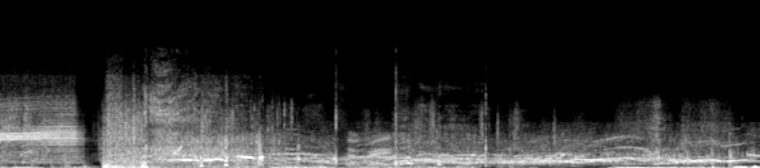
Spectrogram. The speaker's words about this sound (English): So his head just blows up, yeah.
